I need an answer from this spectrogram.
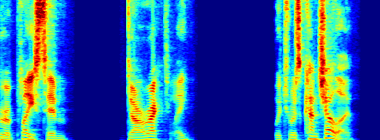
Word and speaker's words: Cancelo: him directly which was cancello cancelo i don't i don't think you actually do the accent thing with this uh can cancel because he doesn't have an accent on the c but romantic transfer listed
